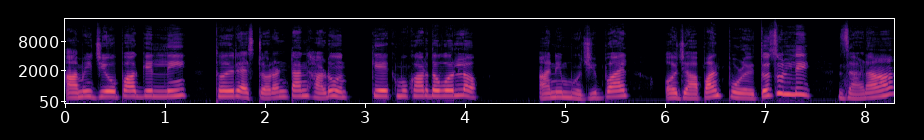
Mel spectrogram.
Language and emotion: Goan Konkani, surprised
